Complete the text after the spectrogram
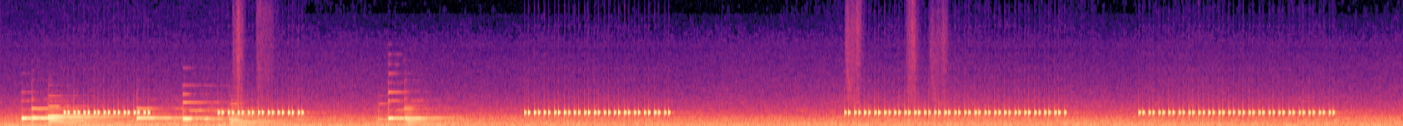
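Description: Rapid electronic blips chatter in short steady bursts.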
